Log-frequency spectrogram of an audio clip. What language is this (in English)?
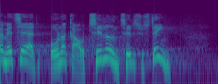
Danish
